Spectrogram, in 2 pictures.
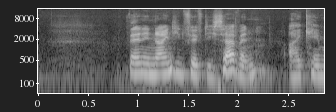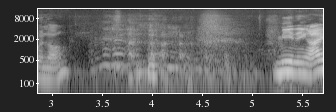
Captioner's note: audience laughs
